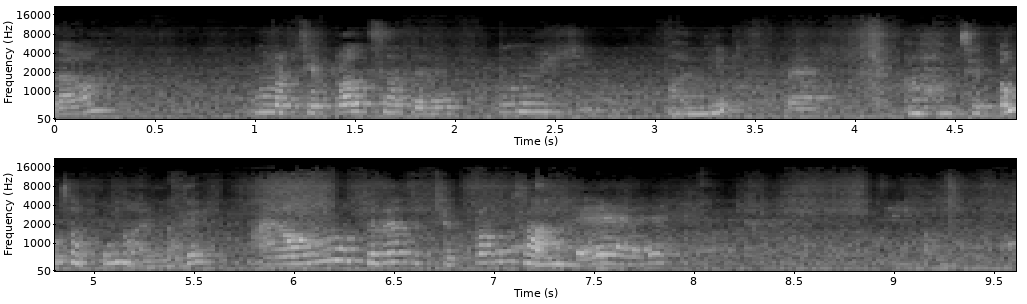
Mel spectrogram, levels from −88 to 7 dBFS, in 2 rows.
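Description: Nothing here needs flagging, because the sound runs along with no technical faults to point to at any moment.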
